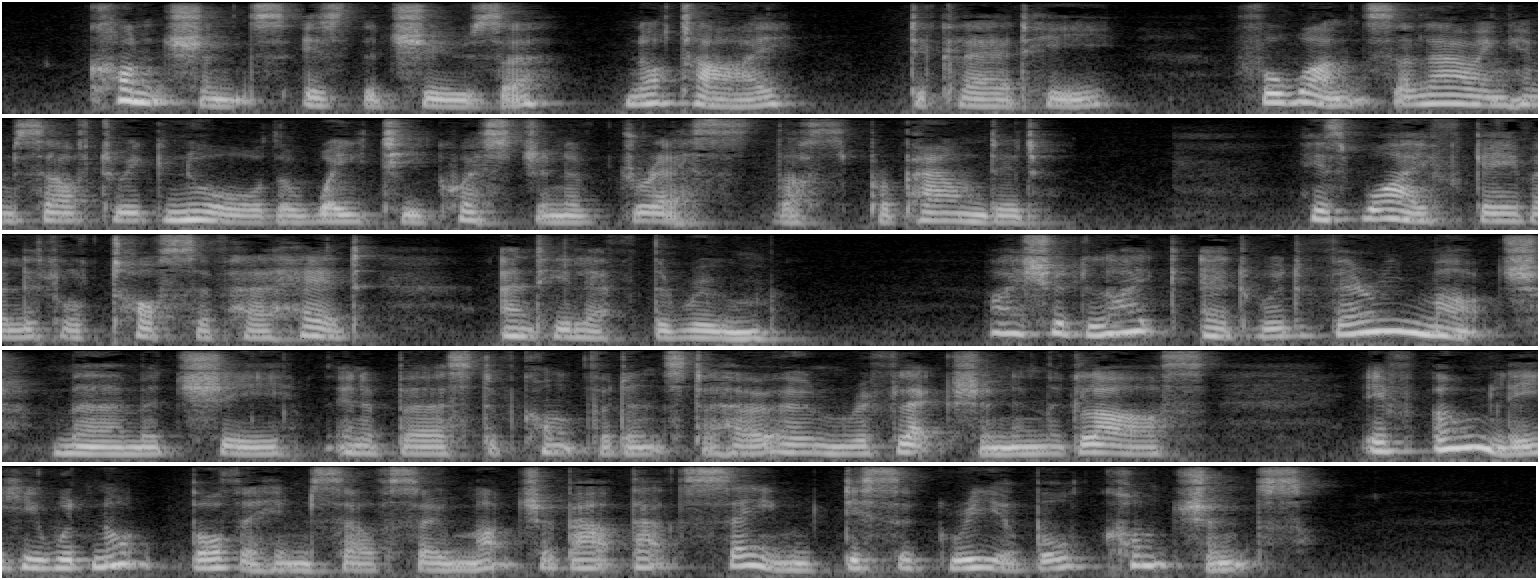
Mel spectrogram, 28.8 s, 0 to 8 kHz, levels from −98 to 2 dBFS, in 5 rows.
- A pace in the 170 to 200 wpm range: No, average, 145 wpm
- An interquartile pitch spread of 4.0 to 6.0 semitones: Yes, average, 4.9 semitones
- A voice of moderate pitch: Yes, medium, 165 Hz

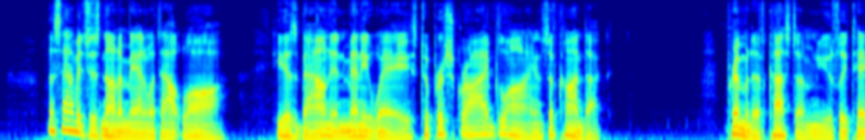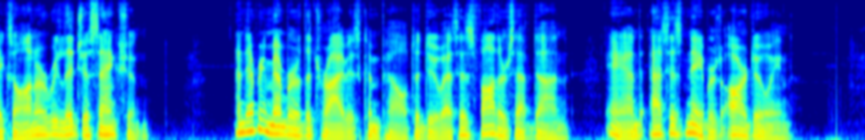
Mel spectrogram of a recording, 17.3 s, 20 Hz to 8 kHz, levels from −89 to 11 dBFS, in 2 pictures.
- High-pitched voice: No, very low, 85 Hz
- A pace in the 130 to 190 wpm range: Yes, average, 170 wpm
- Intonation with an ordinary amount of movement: No, wide, 6.4 semitones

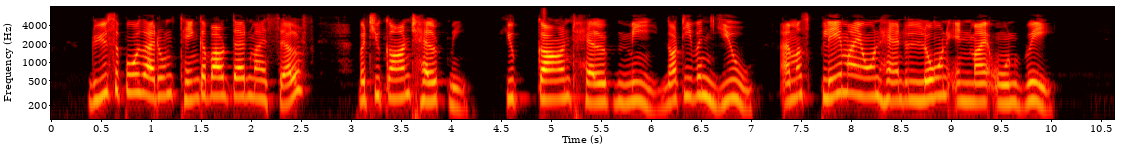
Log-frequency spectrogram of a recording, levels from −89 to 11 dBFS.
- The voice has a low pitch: No, very high, 250 Hz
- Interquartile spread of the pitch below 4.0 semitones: Yes, average, 3.6 semitones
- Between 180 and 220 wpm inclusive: No, average, 170 wpm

